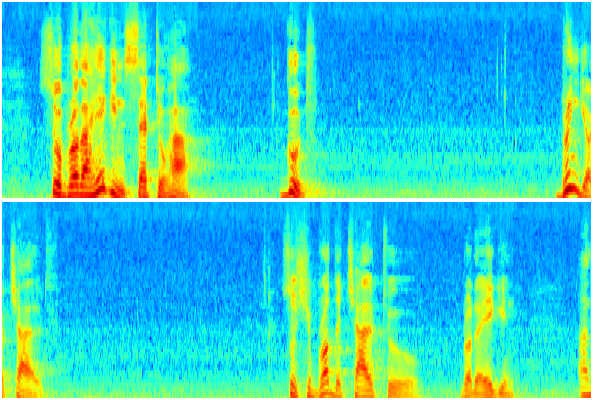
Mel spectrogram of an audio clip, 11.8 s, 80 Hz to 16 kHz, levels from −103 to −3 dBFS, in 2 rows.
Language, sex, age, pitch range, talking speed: English, male, 60-79, 85-125 Hz, 95 wpm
